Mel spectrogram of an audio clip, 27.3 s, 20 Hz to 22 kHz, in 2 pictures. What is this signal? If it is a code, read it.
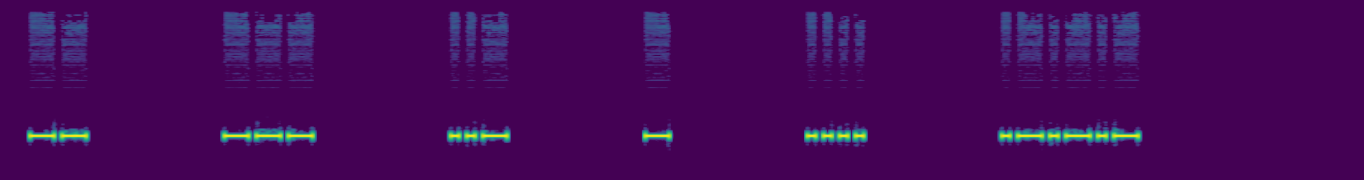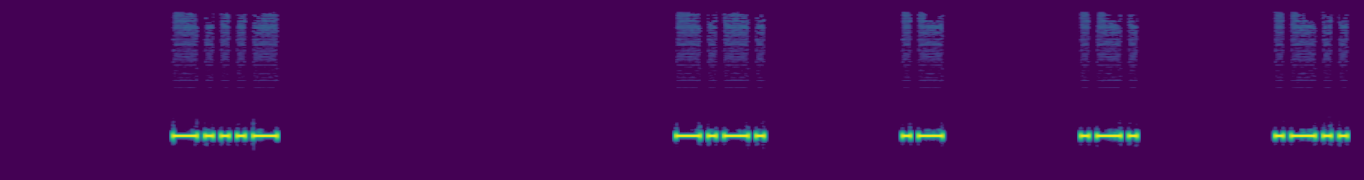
Morse code, heard as a keyed tone, about 15 wpm, spaced as for 5 wpm, 1000 Hz. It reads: MOUTH. <BT> CARL
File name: qotdfiles / 5wpm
